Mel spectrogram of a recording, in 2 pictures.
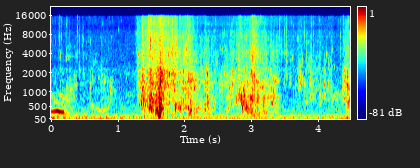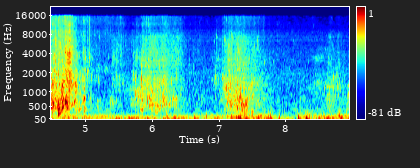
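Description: River water sloshing and splashing in bursts as a person wades through a shallow, muddy stream, one splash every second or two. The loudest splash comes about one and a half seconds in.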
